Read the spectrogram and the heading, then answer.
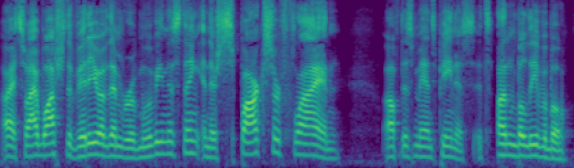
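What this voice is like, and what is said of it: Usual voice. Nothing is said of it.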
